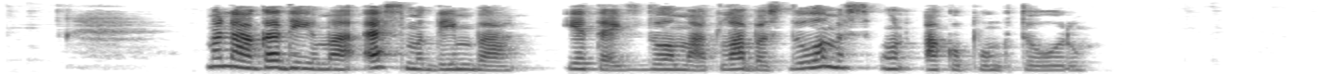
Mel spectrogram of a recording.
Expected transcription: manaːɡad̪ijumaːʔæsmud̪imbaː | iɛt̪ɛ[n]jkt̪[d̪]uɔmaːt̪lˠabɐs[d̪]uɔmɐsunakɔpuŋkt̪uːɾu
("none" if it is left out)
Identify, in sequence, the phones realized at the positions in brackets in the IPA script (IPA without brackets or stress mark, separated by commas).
none, d̪, d̪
